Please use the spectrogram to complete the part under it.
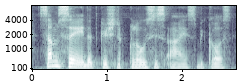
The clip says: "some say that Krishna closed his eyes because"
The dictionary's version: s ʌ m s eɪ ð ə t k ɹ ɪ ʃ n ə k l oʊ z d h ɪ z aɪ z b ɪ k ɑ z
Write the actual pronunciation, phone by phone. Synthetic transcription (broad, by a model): s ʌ m s eɪ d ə t k ɹ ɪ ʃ n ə k l oʊ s h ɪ s aɪ s b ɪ k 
